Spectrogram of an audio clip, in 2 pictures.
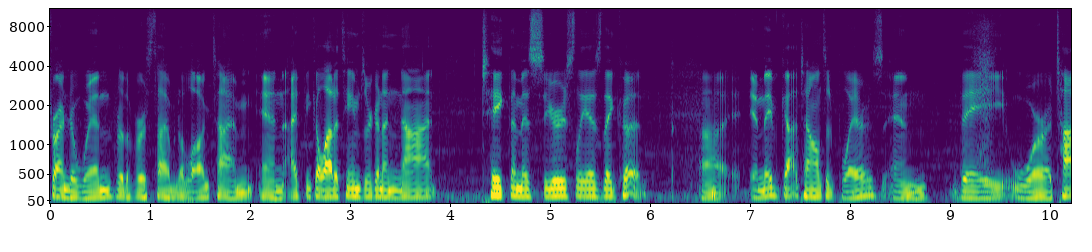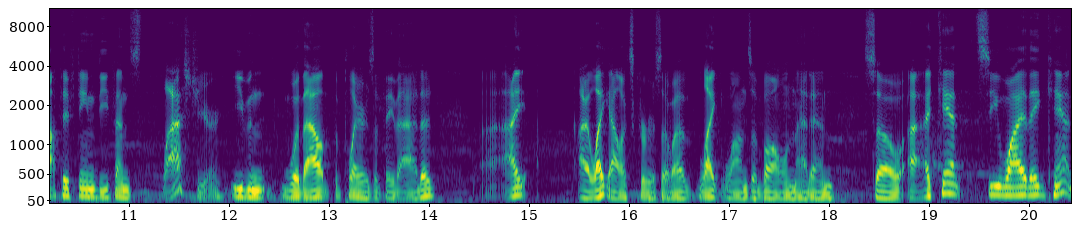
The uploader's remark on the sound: Break down the game live from the Winner's Lounge.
